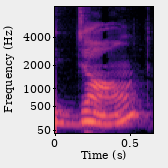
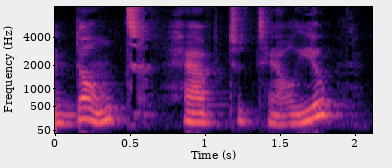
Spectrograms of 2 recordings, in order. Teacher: Você não ouve o t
